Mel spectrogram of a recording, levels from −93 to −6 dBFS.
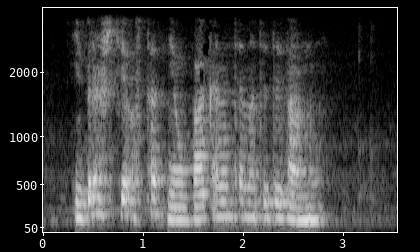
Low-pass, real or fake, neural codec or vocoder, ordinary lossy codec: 3.6 kHz; fake; vocoder, 44.1 kHz, 128 mel bands every 256 samples, BigVGAN v2; AAC, 24 kbps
